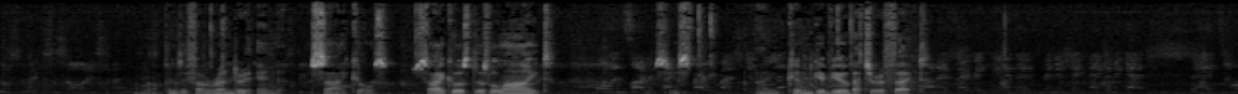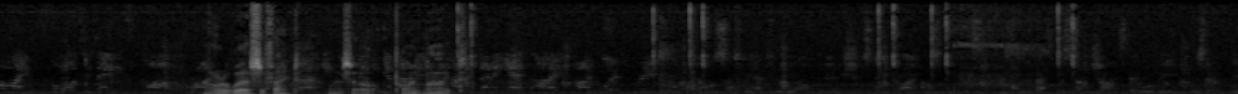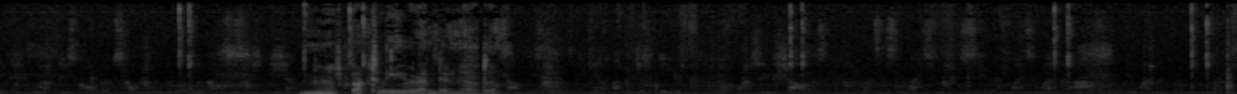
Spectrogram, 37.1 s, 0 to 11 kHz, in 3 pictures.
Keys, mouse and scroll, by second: 2.0 click, 4.1 click, 5.7 middle click, 5.8 middle click, 6.1 middle click, 6.9 click, 8.3 click, 10.3 middle click, 10.4 middle click, 10.6 middle click, 10.8 scroll up 4, 12.3-12.8 scroll down 2, 14.7 middle click, 16.9 click, 17.5 middle click, 19.1 click, 19.2 click, 21.1 click, 21.6 click, 22.9 click, 26.4 click, 28.2 click, 32.6 click, 35.2 click, 36.6 click.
